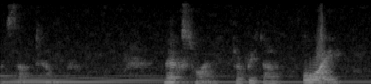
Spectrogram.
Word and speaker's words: hoy: Next one, repitan, hoy. Hoy means today. The H is silent.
